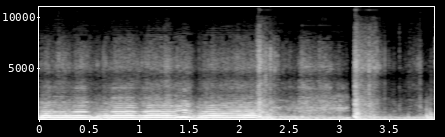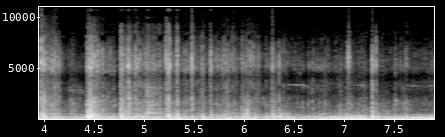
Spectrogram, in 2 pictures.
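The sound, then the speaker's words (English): Onboard audio of a race car at a car race in Wenatchee: its engine wails at high pitch for about two seconds, then it grazes another car, goes airborne and hits a wall along the race course with a loud crash. A jumble of scraping, clattering debris and sharp impacts follows, fading to a rough rumble. “car grazing another, going airborne, and impacting a wall along the race course.”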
